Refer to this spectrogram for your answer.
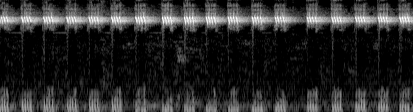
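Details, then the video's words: Natural cricket call used as a tutor sound for training caged songbirds. Short, shrill pulses repeat evenly, roughly four per second, each with a sharp start and a quick fade. "suara jangkrik alam"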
